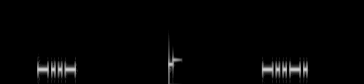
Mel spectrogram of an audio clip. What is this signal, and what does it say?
Morse code, heard as a keyed tone, about 36 wpm, 700 Hz. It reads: X /
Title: Single Character (Letter:Number:Punctuation:Prosign) 35wpm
